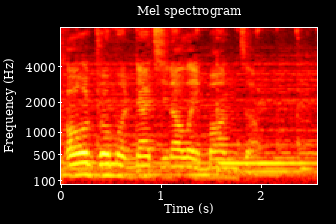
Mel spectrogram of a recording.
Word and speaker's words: Autodromo Nazionale Monza: Yeah, I couldn't really pronounce the name of this track, but after hearing the pronunciation of it, you know, in this game, I learned how to pronounce it, so it's Autodromo Nazionale Monza.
